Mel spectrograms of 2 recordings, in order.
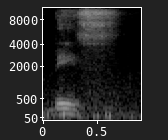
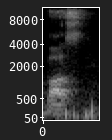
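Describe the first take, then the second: First: The vowel sounds like the one in face. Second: The vowel sounds like the one in mass. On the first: The speaker calls it right. "it is bass" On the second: The speaker calls it wrong. "It is not bass"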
